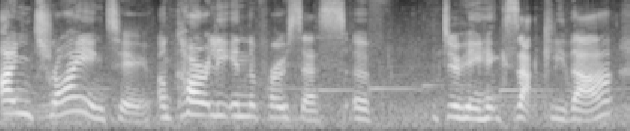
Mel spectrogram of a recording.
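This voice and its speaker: A young woman in her early twenties, answering questions in a street interview. She talks hesitantly, with plenty of fillers. Her voice sits a little high, and music plays clearly behind her. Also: animated, moderate pace, pushed and bright. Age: young adult.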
